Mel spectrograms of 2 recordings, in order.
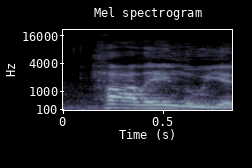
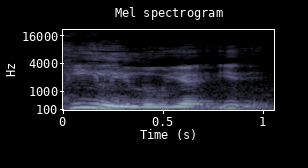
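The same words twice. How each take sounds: First: The first vowel is an open 'ah' sound. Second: The first vowel is a front 'eh' sound. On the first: It carries a high vibration. The speaker calls it right. "High vibration" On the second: It carries a low vibration. The speaker calls it wrong. "low vibration"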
